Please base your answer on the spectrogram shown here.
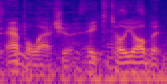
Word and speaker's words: Appalachia: he's from around my neck of the woods Appalachia more when I was in college I was in Tennessee but you pronounced it right and for that I'm proud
